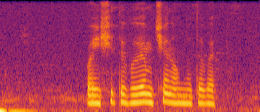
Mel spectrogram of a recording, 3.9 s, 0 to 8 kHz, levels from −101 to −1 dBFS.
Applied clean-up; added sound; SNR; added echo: none; none; none; none.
